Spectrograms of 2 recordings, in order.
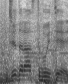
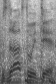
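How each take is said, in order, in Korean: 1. 한국식 억양으로 말했어요. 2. 러시아 원어민 억양으로 말했어요.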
